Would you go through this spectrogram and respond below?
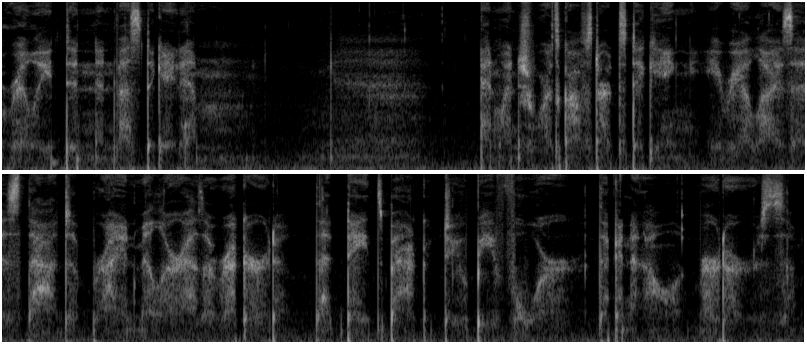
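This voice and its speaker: A woman telling true crime stories as ASMR in a breathy, unvoiced whisper with a conversational manner. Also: unhurried, pushed and bright. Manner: conversational narration.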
